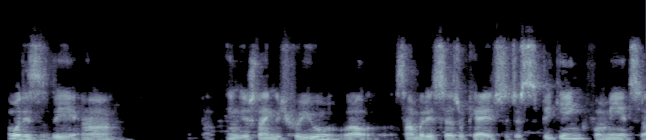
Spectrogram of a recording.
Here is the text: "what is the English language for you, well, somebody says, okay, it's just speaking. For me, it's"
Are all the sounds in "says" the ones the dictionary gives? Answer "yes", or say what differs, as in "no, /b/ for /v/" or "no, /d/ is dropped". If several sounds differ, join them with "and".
yes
